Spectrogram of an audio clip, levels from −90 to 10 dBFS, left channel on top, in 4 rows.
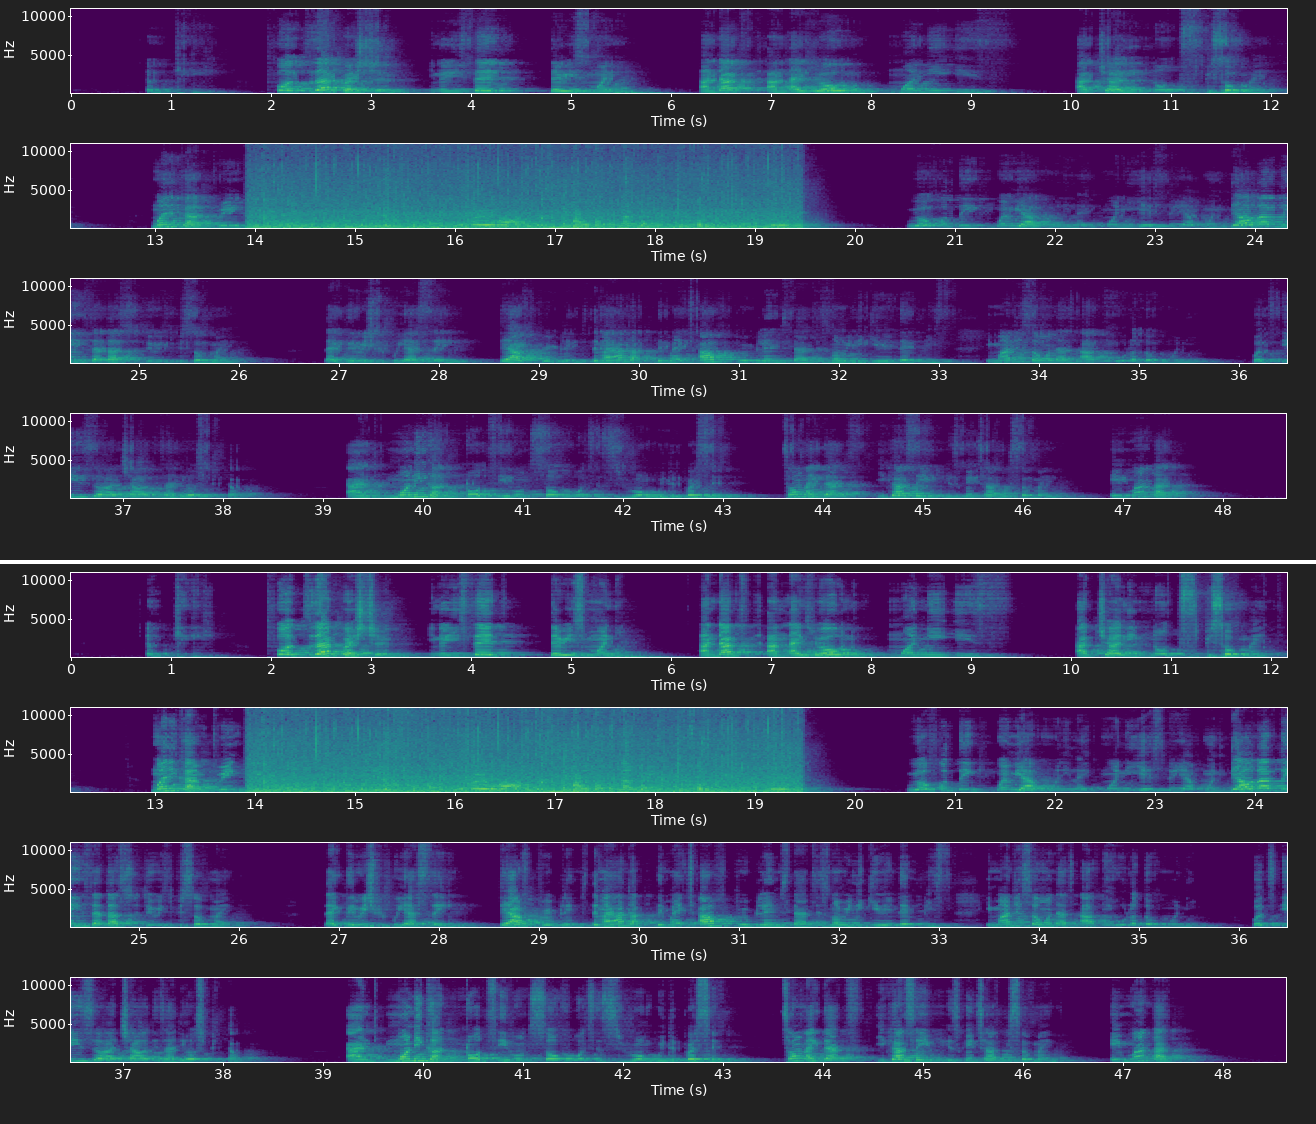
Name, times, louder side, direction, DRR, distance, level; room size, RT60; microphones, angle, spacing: voice 1, 0.7-1.3 2.0-3.3 3.6-4.3 4.8-5.7 6.3-9.1 10.0-12.0 13.0-14.3 15.2-15.4 16.1-16.8 17.2-19.5 20.5-25.9 26.8-28.2 28.6-33.0 33.5-35.5 36.1-38.2 39.2-43.0 43.6-44.1 44.5-46.3 46.9-47.4, right 2 dB, 70° right, 6 dB, 5.8 m, -28 dB
sound 1, 13.9-19.5, right 2 dB, 20° right, 0.9 m, -23 dB
30.0 x 26.5 x 6.3 m, 0.78 s
head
